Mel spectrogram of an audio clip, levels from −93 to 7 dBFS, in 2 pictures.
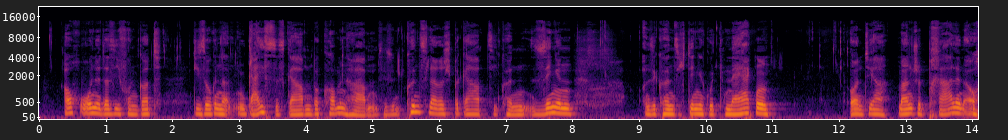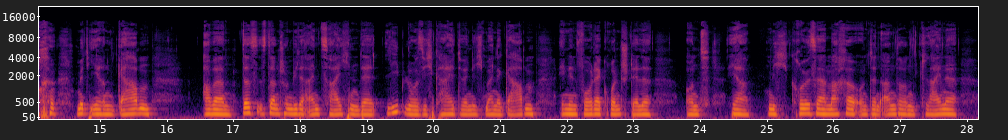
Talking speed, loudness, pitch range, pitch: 130 wpm, -29 LUFS, 120-135 Hz, 125 Hz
